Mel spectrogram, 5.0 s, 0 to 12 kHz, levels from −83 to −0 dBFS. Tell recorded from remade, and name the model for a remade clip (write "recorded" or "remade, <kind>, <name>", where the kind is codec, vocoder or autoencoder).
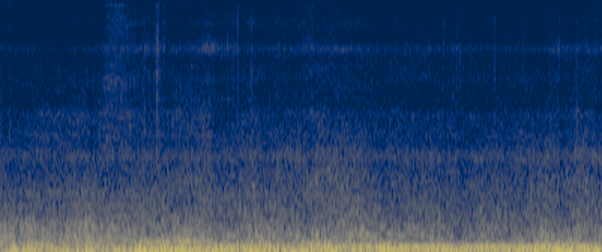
remade, codec, SNAC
